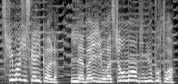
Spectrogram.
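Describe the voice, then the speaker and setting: High-pitched, cheerful cartoon girl. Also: fairly quick, a bit bright. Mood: bright, explanatory. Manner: explanatory, encouraging. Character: cheerful young Breton girl teaching her alien friend. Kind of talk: scripted educational cartoon dialogue. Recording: music behind the voice.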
